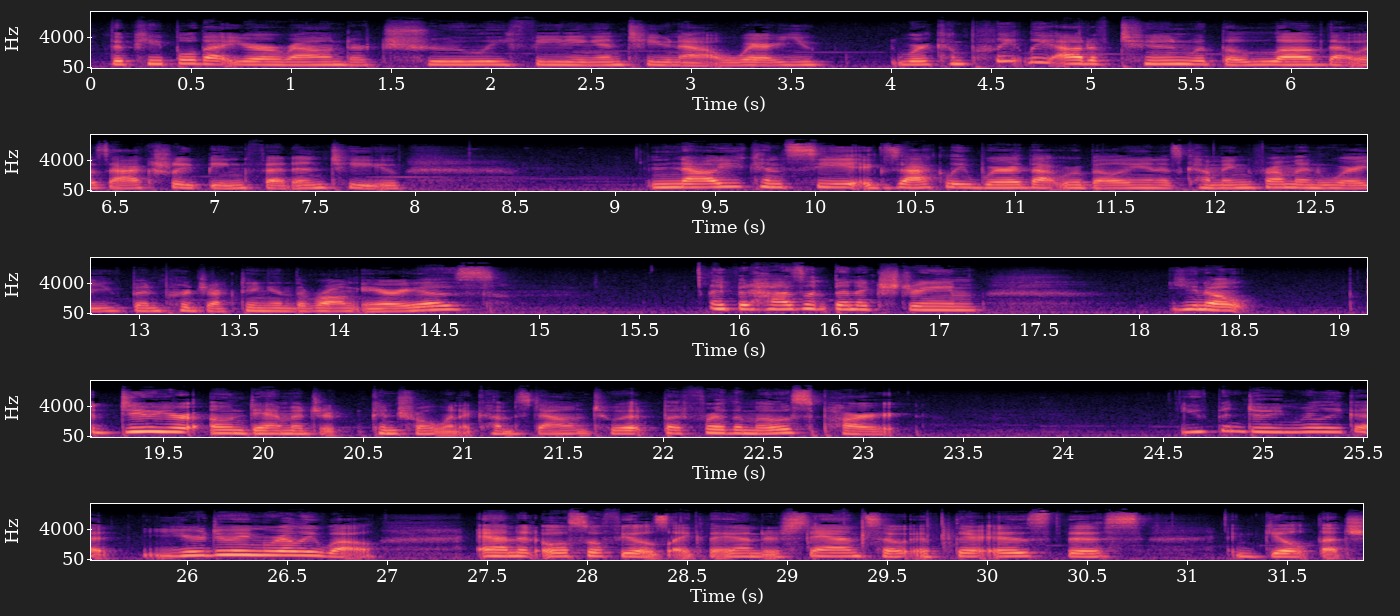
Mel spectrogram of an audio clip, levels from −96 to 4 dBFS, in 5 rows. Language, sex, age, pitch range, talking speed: English, female, 20-39, 175-225 Hz, 175 wpm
